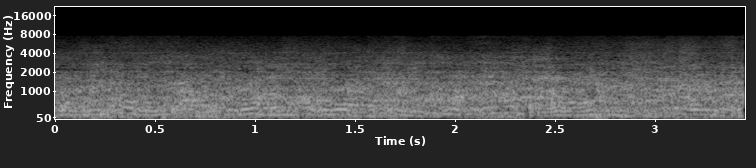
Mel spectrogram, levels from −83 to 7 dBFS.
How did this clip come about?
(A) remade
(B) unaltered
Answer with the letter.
A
